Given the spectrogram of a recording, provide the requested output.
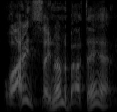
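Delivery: a put-on bewildered voice, clearly not his own; confused Nicodemus. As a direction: Nicodemus thrown off by the answer, confused. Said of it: "confusion that comes across Nicodemus's mind".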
